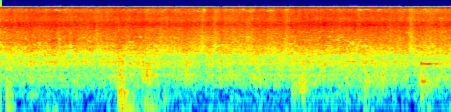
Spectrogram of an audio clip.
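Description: Chopped tomatoes and red onion sizzling steadily in hot oil in a metal pot, stirred with a wooden spoon that gives a few soft scrapes.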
